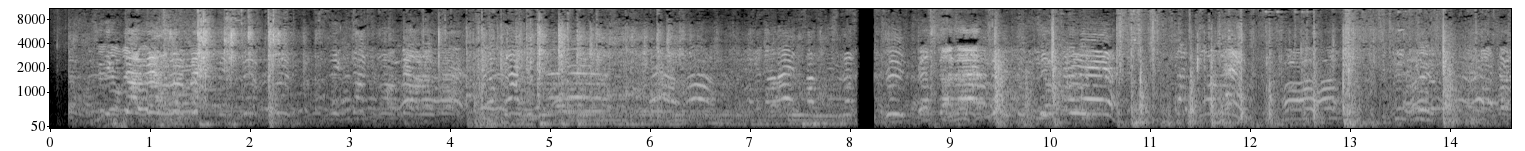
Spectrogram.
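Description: A loud, agitated crowd of rioters yells insults continuously as an elected official approaches his burning car, overlapping angry shouts rising and falling, with a steady low rumble beneath and a brief cut to silence partway through.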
